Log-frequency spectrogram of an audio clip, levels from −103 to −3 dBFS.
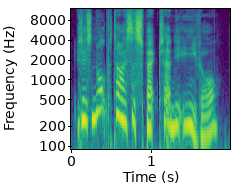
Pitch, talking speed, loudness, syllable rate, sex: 220 Hz, 240 wpm, -18 LUFS, 6.0 syllables/s, female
